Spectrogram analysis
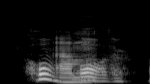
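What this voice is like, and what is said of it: Cartoon bear character voice. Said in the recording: “I used to be able to do a very good Pooh Bear impression ... I can't.”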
